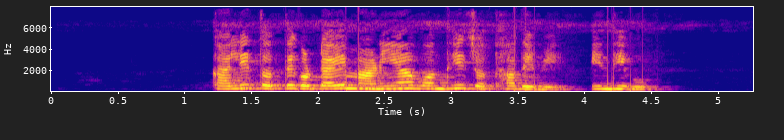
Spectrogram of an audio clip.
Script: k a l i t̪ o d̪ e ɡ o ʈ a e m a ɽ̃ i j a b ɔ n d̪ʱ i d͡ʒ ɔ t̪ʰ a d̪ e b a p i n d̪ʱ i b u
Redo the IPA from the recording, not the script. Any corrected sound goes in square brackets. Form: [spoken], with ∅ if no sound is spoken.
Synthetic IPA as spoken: k a l i t̪ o [t̪] e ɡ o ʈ a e m a ɽ̃ i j a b ɔ n d̪ʱ i d͡ʒ ɔ t̪ʰ a d̪ e b [i] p i n d̪ʱ i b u

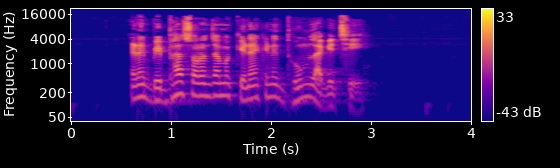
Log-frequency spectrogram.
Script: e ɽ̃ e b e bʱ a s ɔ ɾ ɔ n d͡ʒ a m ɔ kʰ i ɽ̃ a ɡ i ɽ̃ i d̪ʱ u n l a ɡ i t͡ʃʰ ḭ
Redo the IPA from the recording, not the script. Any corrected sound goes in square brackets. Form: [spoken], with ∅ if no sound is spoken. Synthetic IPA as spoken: e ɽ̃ e b [i] bʱ a s ɔ ɾ ɔ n d͡ʒ a m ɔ [k] i ɽ̃ a [k] i ɽ̃ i d̪ʱ u [m] l a ɡ i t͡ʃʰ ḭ

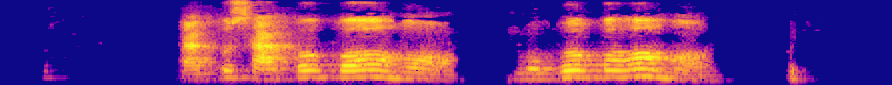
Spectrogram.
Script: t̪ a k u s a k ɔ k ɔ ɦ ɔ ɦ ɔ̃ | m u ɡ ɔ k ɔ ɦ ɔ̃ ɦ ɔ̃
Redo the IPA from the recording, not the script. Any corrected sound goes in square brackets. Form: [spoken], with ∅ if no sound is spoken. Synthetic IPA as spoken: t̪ a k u s a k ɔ k ɔ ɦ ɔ ɦ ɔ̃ | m u ɡ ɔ k ɔ ɦ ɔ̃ ɦ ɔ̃

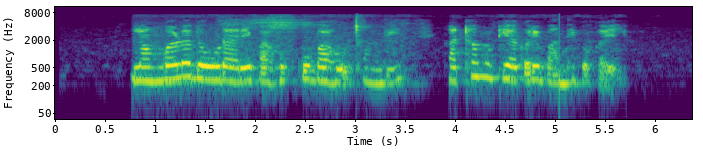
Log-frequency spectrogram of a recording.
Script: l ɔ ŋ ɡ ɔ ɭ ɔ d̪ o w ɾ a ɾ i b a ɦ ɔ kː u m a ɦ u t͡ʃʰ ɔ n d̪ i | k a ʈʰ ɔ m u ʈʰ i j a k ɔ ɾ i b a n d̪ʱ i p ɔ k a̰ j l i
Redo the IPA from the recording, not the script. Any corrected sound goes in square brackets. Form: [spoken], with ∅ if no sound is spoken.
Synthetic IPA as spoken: l ɔ ŋ ɡ ɔ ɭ ɔ d̪ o w [ɽ] a ɾ [e] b a ɦ [u] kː u [b] a ɦ u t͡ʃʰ ɔ n d̪ i | k a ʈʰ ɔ m u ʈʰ i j a k ɔ ɾ i b a n d̪ʱ i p ɔ k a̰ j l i

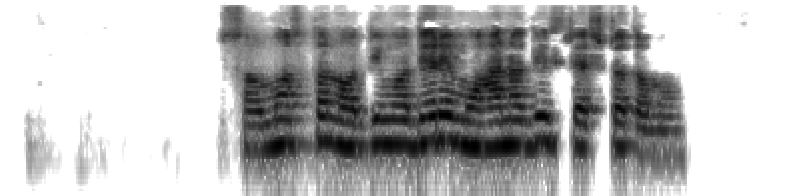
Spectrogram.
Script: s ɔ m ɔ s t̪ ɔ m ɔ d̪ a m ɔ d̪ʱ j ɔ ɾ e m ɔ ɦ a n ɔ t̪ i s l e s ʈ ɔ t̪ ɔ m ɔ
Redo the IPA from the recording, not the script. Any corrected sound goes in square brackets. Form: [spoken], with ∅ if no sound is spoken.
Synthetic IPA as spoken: s ɔ m ɔ s t̪ ɔ [n] ɔ d̪ [i] m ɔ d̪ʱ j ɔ ɾ e m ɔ ɦ a n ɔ [d̪] i s [ɾ] e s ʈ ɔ t̪ ɔ m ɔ

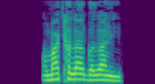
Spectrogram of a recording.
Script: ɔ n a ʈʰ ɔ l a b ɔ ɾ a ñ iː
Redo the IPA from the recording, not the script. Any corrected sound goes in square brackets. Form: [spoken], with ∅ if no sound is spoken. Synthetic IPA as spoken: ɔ [m] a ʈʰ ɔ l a [ɡ] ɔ [l] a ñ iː

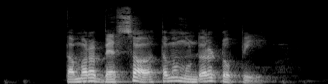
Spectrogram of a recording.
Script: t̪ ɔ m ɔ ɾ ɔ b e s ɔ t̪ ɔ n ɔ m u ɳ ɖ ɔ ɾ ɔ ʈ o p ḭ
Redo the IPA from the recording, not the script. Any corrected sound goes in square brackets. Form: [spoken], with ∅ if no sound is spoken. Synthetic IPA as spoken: t̪ ɔ m ɔ ɾ ɔ b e s ɔ t̪ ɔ [m] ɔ m u ɳ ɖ ɔ ɾ ɔ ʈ o p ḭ

